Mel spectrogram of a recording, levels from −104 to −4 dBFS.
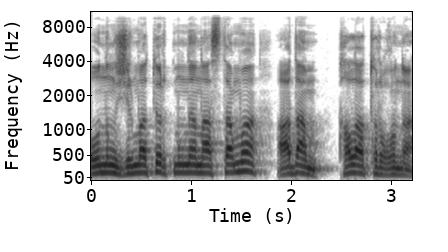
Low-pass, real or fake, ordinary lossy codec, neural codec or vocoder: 9.9 kHz; real; none; none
